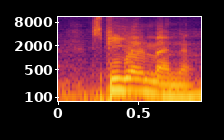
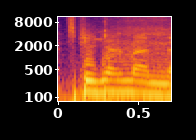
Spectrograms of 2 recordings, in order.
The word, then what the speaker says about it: Spiegelman: alors je vais mal le prononcer, Spiegelman, l'auteur de Mouse, les petites souris, Spiegelman, merci, Spiegelman, Mouse.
